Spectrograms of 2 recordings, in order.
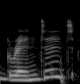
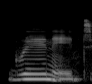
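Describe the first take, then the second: First: The T sound is clearly pronounced. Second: The T sound is dropped after the N. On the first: "Na pronúncia britânica você pode falar o T igual eu tô falando" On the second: "O N engole o T"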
